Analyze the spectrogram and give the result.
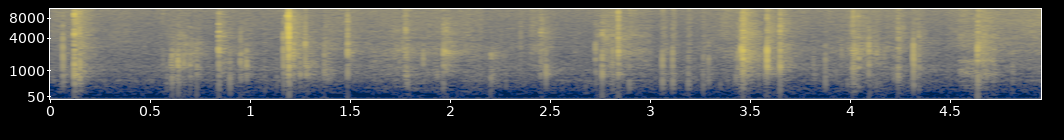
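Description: Fingertips rub and tap the surface of a small, full, soft plastic-film pouch of wet wipes. The result is a rapid, uneven series of bright, crisp crinkles and short clicks with almost no low end. Each sound dies away almost instantly.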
